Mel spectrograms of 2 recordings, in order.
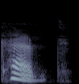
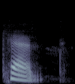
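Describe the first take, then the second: The two takes are said the same way.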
